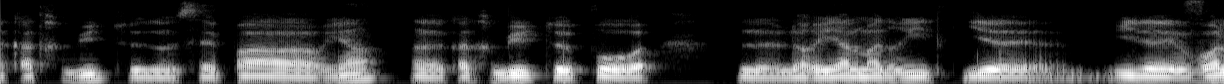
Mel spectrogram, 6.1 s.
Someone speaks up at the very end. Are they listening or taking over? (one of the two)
listening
